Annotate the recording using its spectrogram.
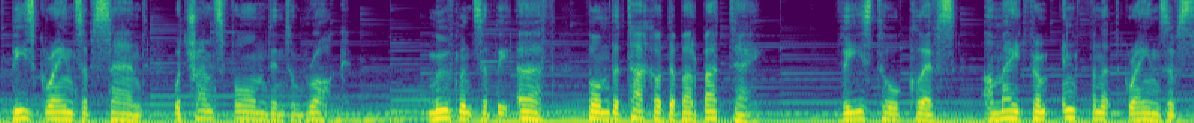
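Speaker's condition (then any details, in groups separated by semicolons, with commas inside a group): No condition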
